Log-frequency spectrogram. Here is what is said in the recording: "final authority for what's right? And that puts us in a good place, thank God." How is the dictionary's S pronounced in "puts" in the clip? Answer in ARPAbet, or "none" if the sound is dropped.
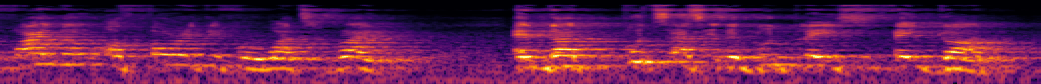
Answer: S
